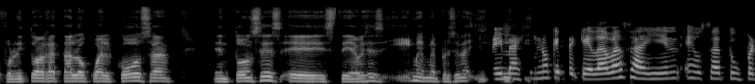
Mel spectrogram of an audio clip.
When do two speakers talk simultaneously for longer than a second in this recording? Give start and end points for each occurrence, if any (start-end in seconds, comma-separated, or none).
none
